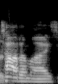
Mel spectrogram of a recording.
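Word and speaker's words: Autotomize: Charlie, as a command, is going to tell Katana to use automatize. No, that's not the way you pronounce it. – Automize, yeah. – Automize, there we go.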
